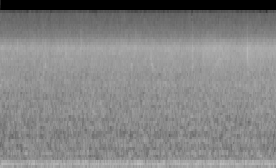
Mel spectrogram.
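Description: Steady low rumble with a faint hiss behind it, unchanging and with no distinct events.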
